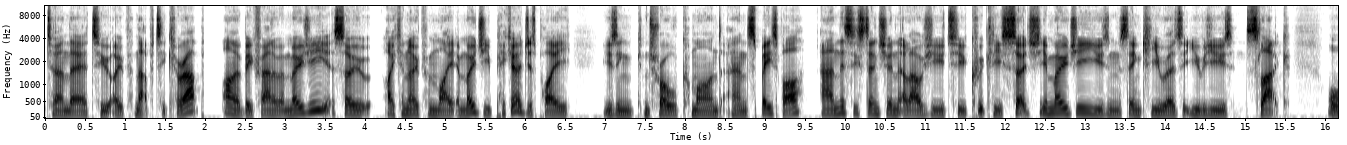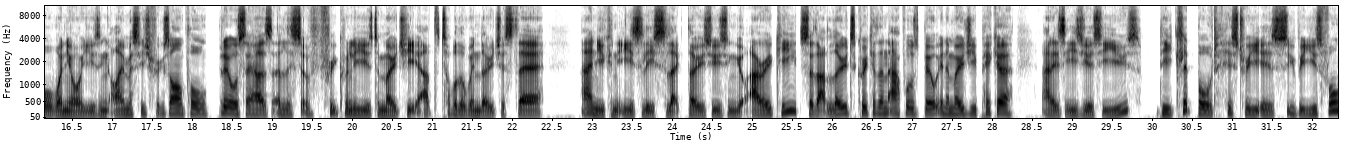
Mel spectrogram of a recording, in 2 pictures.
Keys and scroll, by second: 19.7 Right, 20.7 Up, 21.2 Down, 21.5 Right, 21.7 Up, 22.5 Left, 30.4 Down, 30.7 Return.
